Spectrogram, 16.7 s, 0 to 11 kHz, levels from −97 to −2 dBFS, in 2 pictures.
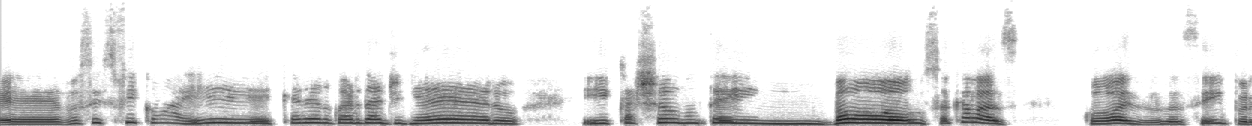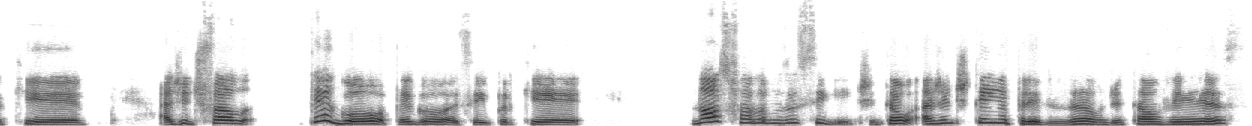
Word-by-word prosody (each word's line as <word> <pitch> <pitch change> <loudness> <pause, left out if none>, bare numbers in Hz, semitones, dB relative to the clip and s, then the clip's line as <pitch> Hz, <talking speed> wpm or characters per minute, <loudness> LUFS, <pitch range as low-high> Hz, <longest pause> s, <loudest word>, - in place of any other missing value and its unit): eh, 200 0 -1
"vocês 265 +5 -7
ficam 325 -2 -6
aí 305 +5 -2
querendo 315 +1 -2
guardar 305 +1 0
dinheiro, 270 -1 +1 0.4
e 265 -1 -3
caixão 335 +6 -2
não 295 0 -3
tem 265 - 0 0.5
bolsa", 290 -4 +7
aquelas 330 -9 0 0.4
coisas 235 -7 +1
assim 205 +7 -4
porque 190 -4 -2 0.5
a - - 0
gente 245 -7 -6
falou 270 -2 +3 0.4
pegou, 250 - +3
pegou 200 +1 -3
assim 165 +2 -4
porque, 190 -3 -2 0.7
nós 385 +5 +4
falamos 305 -3 -4
o 310 - -4
seguinte, 290 -6 -9
então 260 0 +2
a 220 - +2
gente 285 +5 -4
tem 325 -2 0
a - - -1
previsão 210 - 0
de 170 -1 -6
talvez, 210 +4 0
260 Hz, 125 wpm, -25 LUFS, 210-300 Hz, 0.7 s, bolsa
